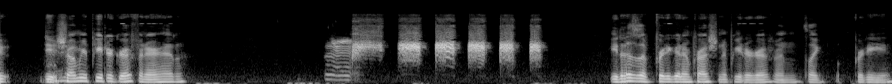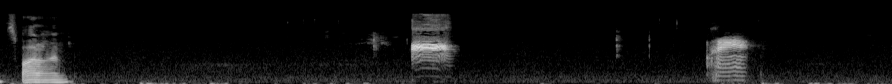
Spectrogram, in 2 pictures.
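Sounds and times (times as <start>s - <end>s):
speech: 0.0s - 2.0s, 3.2s - 4.1s, 6.1s - 9.7s
duck quacking: 3.3s - 5.5s, 13.0s - 13.5s, 16.0s - 16.6s.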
